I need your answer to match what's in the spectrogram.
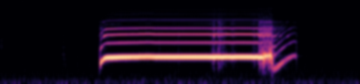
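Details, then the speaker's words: Vintage Aiwa AM/FM transistor radio with one side of the detector diode lifted: loud, steady whistle near one kilohertz that sweeps upward and cuts out; shorted detector diode suspected; audio oscillation whistle. "oh yeah Rock My World wow it's going up it's almost out of my hearing range now"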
